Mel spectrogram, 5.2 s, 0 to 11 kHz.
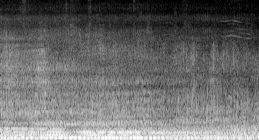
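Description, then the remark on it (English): A vintage 1930s Hornet Moth biplane at a flying display: its propeller engine drones loudly and steadily, a low throbbing hum with layered harmonics that holds for several seconds without a break, and no voices over it. “and that nostalgic age of the 1930s just wonderfully demonstrated by the Hornet Moth there.”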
